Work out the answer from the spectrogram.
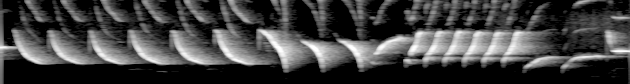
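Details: Spanish Timbrado canary song for training: a string of loud, regular descending whistled sweeps about four per second, followed by rapid doubled high notes and rising slurs, faint hum behind.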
